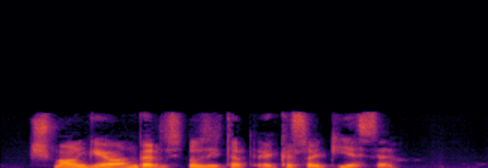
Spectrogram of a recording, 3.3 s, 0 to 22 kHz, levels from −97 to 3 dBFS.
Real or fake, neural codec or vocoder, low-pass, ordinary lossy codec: fake; codec, 16 kHz, 1 kbps, FreqCodec, larger model; 7.2 kHz; MP3, 48 kbps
